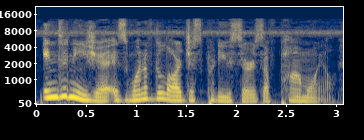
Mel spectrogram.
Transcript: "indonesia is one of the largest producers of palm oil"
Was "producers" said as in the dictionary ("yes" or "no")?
yes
